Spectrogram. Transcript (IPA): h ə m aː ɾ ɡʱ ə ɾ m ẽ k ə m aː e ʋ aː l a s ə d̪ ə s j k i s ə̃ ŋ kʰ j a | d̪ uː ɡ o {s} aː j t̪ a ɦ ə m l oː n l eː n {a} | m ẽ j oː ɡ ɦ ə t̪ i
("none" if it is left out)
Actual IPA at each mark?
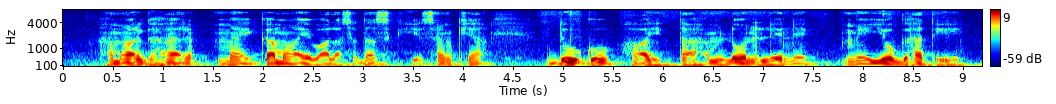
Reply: h, e

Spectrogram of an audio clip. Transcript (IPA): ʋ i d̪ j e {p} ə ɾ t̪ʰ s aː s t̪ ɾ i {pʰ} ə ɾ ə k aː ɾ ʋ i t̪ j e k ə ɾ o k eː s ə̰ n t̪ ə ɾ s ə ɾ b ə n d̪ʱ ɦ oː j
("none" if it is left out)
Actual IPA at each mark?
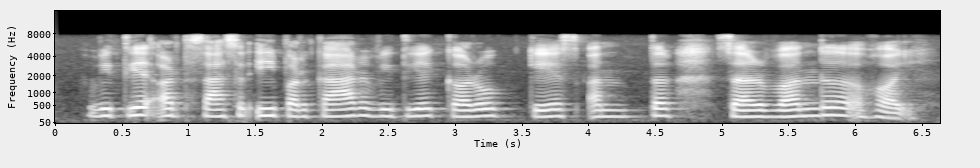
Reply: ʔ, p

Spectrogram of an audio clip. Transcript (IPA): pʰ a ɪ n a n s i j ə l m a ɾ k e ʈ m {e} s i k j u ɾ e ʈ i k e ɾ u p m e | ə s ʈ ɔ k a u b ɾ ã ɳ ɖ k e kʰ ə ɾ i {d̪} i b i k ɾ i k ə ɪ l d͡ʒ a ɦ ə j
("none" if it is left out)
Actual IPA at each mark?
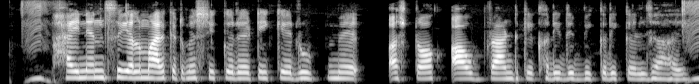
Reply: e, d̪

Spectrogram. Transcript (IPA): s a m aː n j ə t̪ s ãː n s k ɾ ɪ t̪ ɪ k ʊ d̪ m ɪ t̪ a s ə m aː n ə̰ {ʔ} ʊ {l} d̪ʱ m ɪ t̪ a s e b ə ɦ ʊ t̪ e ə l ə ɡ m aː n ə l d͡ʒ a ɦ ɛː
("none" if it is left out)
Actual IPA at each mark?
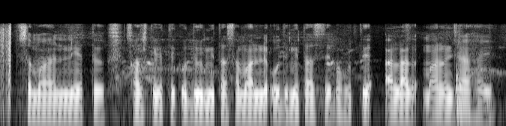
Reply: ʔ, none

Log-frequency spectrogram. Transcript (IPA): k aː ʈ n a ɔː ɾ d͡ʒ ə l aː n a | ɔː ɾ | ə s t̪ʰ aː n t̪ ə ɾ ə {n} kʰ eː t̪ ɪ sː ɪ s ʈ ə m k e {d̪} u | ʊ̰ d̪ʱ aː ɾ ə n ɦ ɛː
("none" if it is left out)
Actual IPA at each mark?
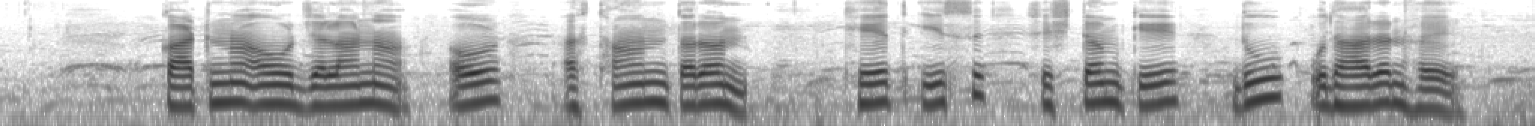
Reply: n, d̪

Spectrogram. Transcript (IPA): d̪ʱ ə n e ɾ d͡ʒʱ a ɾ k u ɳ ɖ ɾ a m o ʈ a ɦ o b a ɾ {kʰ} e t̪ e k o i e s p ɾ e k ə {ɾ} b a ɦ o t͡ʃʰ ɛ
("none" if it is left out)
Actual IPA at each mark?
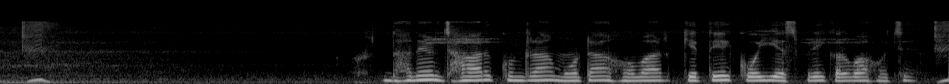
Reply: k, ɾ

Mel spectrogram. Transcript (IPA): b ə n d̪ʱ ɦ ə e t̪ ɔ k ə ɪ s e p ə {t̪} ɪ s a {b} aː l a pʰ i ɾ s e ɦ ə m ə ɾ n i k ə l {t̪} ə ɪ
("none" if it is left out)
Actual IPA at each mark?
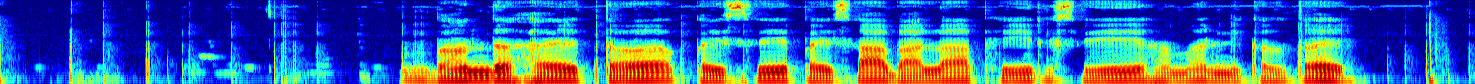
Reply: none, b, t̪

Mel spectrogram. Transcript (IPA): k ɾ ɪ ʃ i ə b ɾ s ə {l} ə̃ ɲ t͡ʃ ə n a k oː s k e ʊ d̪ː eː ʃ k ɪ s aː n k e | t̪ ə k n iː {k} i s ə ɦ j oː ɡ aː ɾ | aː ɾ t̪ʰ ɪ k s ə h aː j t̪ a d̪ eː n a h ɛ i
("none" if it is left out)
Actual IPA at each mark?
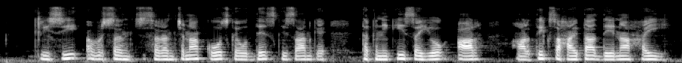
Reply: ɾ, k

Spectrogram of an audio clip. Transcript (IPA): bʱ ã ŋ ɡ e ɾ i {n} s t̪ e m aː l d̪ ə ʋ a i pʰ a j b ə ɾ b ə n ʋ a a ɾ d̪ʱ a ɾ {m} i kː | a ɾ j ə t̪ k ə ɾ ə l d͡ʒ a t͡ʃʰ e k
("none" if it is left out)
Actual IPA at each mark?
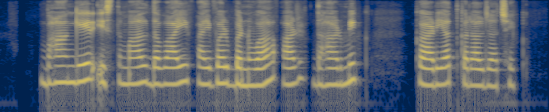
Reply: none, m

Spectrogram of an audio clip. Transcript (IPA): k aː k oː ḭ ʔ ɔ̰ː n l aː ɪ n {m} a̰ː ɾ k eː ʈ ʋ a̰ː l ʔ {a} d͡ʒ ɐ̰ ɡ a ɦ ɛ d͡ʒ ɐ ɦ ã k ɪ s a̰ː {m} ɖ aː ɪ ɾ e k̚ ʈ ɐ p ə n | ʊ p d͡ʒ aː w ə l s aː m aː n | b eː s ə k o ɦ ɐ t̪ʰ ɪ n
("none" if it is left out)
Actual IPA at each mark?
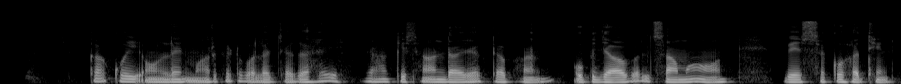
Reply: m, a, n

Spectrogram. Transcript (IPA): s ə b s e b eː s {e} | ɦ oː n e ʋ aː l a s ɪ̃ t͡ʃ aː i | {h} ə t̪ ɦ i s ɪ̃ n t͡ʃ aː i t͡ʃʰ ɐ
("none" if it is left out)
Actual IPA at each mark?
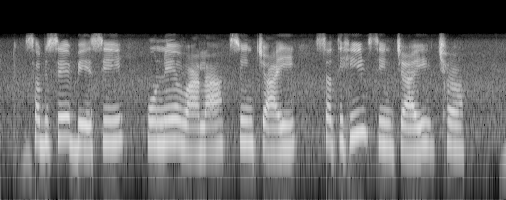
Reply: i, s

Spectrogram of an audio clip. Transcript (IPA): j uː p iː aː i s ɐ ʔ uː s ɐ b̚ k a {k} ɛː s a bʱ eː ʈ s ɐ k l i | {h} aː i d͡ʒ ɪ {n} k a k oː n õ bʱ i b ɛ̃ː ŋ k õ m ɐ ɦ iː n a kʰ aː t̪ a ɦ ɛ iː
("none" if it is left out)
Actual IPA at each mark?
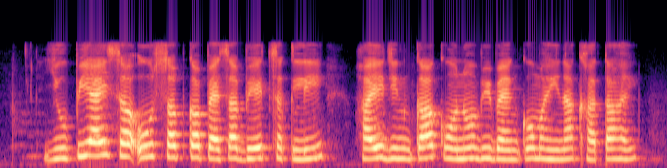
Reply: p, h, n

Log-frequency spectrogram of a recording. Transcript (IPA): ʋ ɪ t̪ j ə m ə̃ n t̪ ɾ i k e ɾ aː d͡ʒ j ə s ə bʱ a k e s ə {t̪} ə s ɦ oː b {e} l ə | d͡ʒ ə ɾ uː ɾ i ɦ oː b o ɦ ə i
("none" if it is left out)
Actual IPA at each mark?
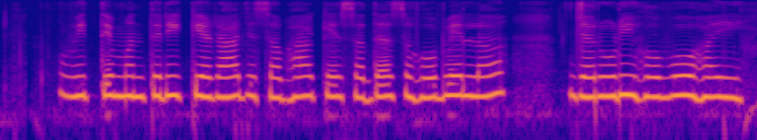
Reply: d̪, e

